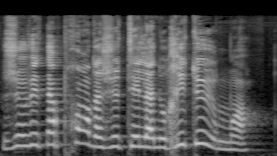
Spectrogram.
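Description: A woman voicing a busy grown male squirrel in a storybook, talking briskly and scolding. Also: a little high, very animated, darkish tone.

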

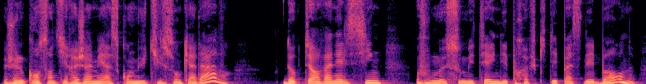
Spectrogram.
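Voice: medium pitch, flat delivery, brisk, warm tone, close to an everyday voice. A reader voicing a proud young lord in an audiobook, heated and indignant. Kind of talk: audiobook narration.

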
